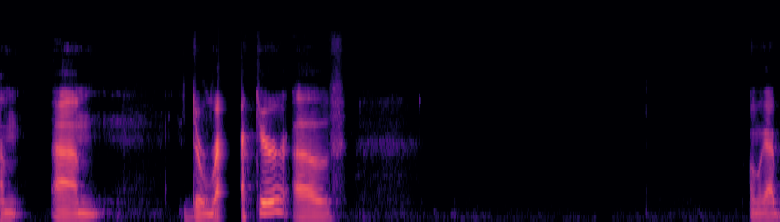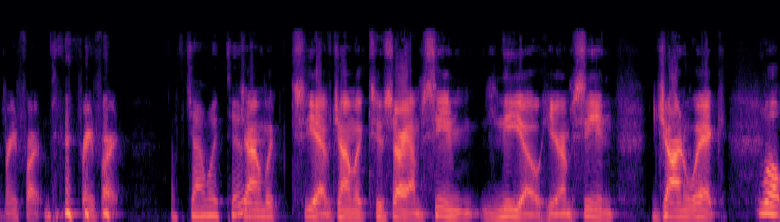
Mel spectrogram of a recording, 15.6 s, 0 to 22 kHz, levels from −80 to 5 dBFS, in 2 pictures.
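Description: Speech carried over a call link with a 12 kHz audio bandwidth has two timing faults. At 2.17 to 2.43 s there is a call audio freeze, likely caused by delayed packets draining the jitter buffer. The sound stalls into a fading fill and then about 0.11 s of silence, then resumes with nothing lost but everything after it about 0.23 s later. At 5.95 to 6.12 s a long network dropout, likely caused by packets never arriving, leaves a fading fill and then about 0.14 s of silence. When the speech returns, about 0.16 s of it is missing.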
